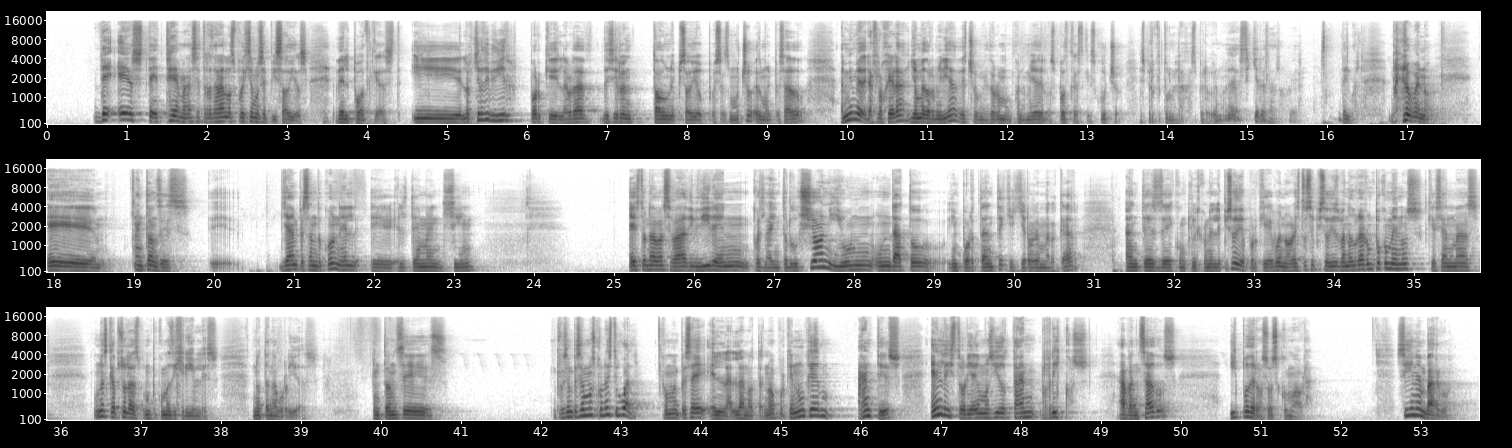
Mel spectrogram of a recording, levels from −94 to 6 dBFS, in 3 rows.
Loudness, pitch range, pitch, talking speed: -28 LUFS, 115-155 Hz, 130 Hz, 170 wpm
